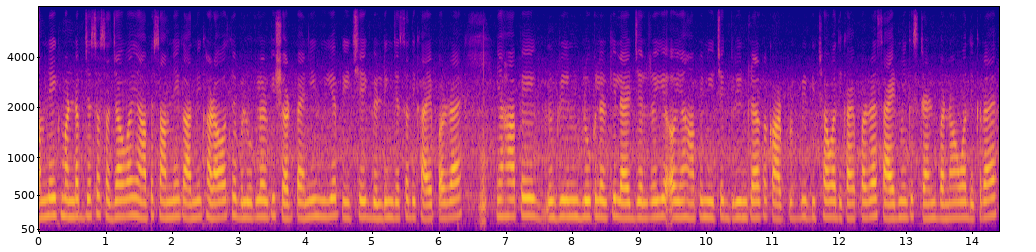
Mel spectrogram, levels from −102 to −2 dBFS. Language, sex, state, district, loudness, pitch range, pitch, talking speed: Hindi, female, Bihar, Kishanganj, -17 LUFS, 205-220 Hz, 210 Hz, 275 wpm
